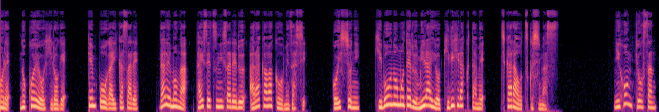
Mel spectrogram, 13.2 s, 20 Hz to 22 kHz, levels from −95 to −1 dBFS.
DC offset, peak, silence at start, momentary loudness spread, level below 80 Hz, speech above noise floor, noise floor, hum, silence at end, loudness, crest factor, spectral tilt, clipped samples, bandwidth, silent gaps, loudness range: under 0.1%; -4 dBFS; 0 s; 12 LU; -56 dBFS; 62 dB; -79 dBFS; none; 0.1 s; -18 LUFS; 14 dB; -6.5 dB/octave; under 0.1%; 15.5 kHz; none; 5 LU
